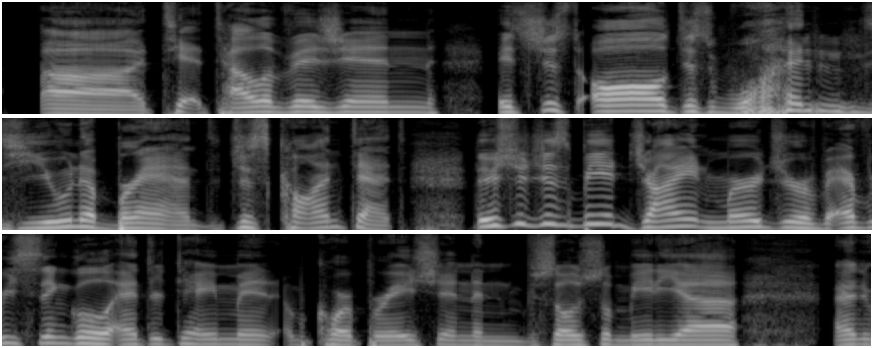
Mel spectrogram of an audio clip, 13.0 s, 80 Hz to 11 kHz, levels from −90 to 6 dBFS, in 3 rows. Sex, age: male, 20-39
